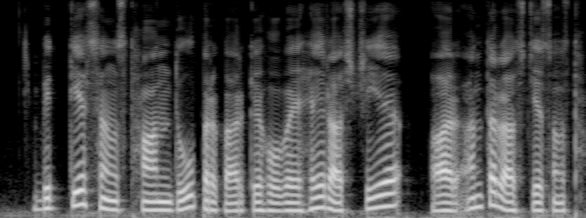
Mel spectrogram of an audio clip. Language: Magahi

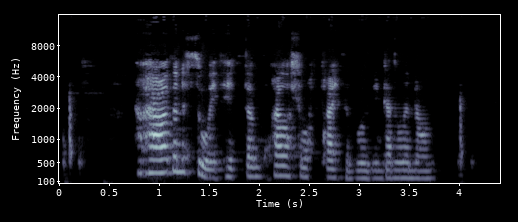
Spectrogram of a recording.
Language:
Welsh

